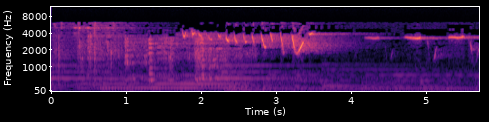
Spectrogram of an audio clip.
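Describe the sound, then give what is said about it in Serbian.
A human voice imitating a little bird, with quick, high, whistly chirps and twitters that come in short bursts over a steady low tonal background. “Znam sad da to nije ptičica. Ne, to je glumac Mića Tatić.”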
